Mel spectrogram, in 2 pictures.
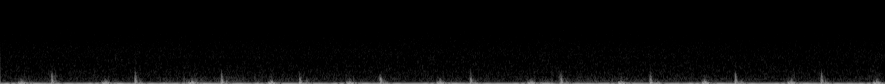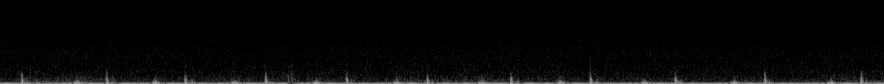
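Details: Own heartbeat recorded at length while staying still and relaxed: steady, soft low thumps at a calm resting rate over a constant hum; normal heartbeat.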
